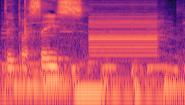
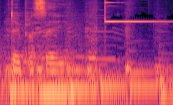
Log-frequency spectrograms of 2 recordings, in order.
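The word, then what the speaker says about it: Du Plessis: Some people go Duplessis, some people go Duplessis, but it's Duplessis.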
